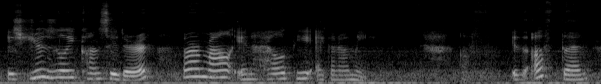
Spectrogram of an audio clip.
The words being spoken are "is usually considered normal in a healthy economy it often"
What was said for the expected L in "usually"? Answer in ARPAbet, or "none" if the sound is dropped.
L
